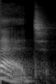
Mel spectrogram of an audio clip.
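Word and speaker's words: hmm: + y = z h then what does x - y equal you pronounce h by breathing out through your nose and keeping your mouth closed h m m is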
